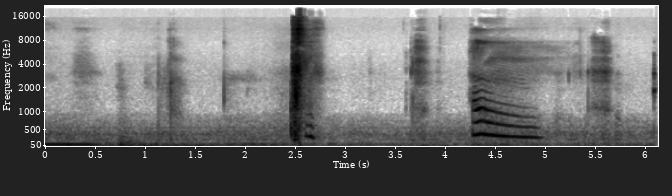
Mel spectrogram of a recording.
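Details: Nine-day-old newborn's sharp sneeze followed by a brief cry-like squeal and soft breathing sounds; normal infant sneezing.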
